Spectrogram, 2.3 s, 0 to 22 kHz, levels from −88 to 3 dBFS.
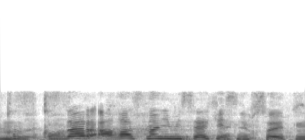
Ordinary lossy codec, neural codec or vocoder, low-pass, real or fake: none; none; none; real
